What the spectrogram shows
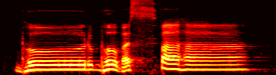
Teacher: You note how I brought the svaha, the vaha in a high pitch. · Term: svarita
